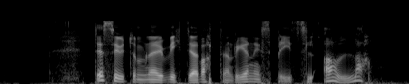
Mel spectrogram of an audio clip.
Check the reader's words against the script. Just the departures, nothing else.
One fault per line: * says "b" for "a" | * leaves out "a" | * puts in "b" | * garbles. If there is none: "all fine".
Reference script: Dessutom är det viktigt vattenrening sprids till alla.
all fine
